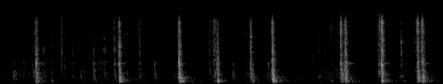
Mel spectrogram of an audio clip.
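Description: Automatic transmission shift lever of a 2001 Subaru Outback being worked back and forth through its gear positions, giving a dozen or so sharp clicks at uneven intervals as it passes the detents.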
